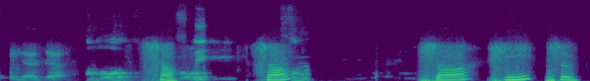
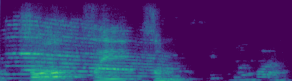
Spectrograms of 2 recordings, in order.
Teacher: Dari dulu kelemahannya di situ belum bisa, benar shadnya. Jadi jangan kena tengah lidah. Ujung lidahnya aja. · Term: huruf shadnya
